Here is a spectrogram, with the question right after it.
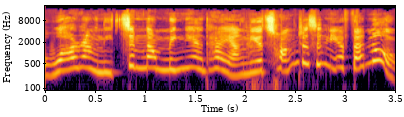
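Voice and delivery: threatening high-pitched shout. Retelling what he shouted at her classroom door, imitating a threatening yell. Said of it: "他就会在门口大喊说".

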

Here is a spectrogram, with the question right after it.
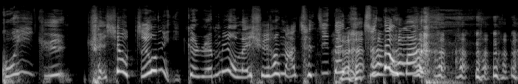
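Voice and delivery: very high-pitched, loud shouting. Speaker retells what the homeroom teacher yelled on the phone: retelling a teacher's shout. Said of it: "我班导就在电话里大喊".

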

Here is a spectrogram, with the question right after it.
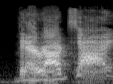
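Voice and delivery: rough, rasping, crazy witch voice. Reading a story aloud, voicing the tiny dragon's line like a crazy witch. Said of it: "That sounds like a crazy witch".

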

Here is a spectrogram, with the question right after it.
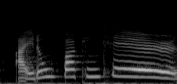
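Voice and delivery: very high, loud, fierce shouted outburst. Recounting an overheard mother yelling at her daughter, imitating a mother's loud yell. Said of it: "大吼吼了一句非常非常非常大声".

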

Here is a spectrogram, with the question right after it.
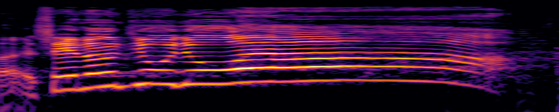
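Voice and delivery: put-on tearful, fake weeping voice. Acting out a weeping mr. yu lamenting his life: mock crying as mr. yu. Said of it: "于老师眼泪下来了".

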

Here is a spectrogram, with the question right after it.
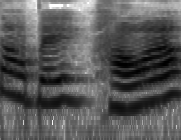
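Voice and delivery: high, loud, eager chirp.

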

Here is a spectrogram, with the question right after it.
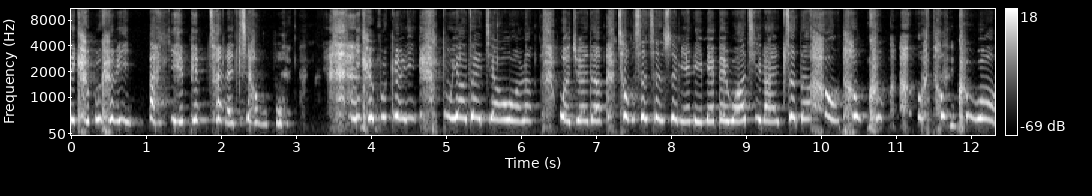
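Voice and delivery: put-on very high, loud, tearful sobbing begging. Retelling what the speaker said the next morning after being woken at night, sobbing plea. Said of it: "我就对着老黄就是开始痛哭，就说".

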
